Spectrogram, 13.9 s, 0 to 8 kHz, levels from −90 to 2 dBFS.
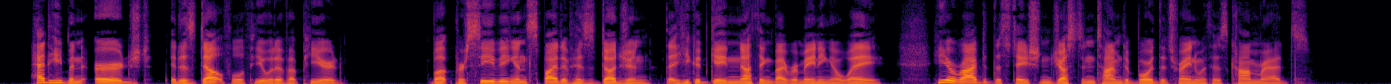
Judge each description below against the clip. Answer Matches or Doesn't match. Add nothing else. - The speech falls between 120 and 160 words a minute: Doesn't match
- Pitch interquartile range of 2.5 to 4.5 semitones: Matches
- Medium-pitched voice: Doesn't match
